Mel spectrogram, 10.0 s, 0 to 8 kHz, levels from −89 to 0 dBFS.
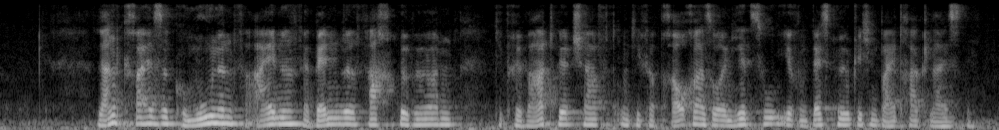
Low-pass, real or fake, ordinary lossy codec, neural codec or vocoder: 7.2 kHz; fake; none; codec, 16 kHz, 4 kbps, FreqCodec, smaller model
